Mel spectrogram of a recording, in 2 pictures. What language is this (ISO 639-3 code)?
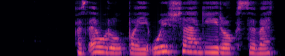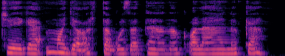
hun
